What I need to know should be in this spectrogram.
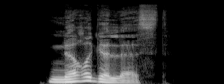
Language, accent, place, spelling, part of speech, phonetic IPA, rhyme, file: German, Germany, Berlin, nörgelest, verb, [ˈnœʁɡələst], -œʁɡələst, De-nörgelest.ogg
- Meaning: second-person singular subjunctive I of nörgeln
